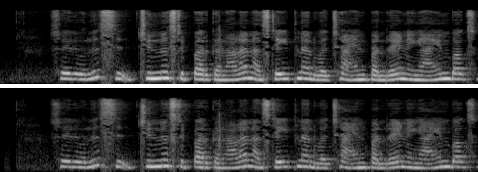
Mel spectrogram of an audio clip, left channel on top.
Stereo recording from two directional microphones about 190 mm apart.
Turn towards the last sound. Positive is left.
turn(degrees=40)  # may be behind; listen again after turning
